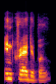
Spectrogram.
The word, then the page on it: incredible: Indian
